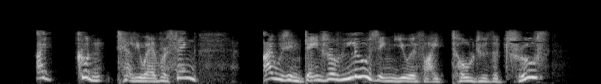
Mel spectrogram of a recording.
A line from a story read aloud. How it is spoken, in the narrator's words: cried Godfrey, bitterly angry with himself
